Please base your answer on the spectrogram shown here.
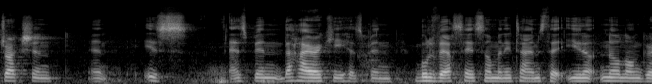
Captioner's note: french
